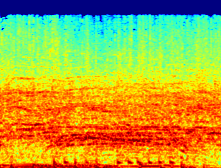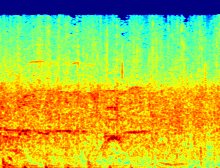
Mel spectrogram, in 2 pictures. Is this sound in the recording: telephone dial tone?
no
